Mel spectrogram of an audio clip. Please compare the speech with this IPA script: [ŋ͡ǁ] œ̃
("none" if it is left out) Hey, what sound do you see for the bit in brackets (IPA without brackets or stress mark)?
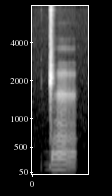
ɡ͡ǁ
